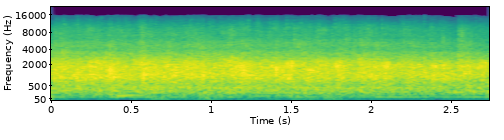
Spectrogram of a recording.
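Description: Large audience at a university convocation ceremony applauds in a steady, dense wash of clapping, continuous and even in loudness, heard in a big hall without talk.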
